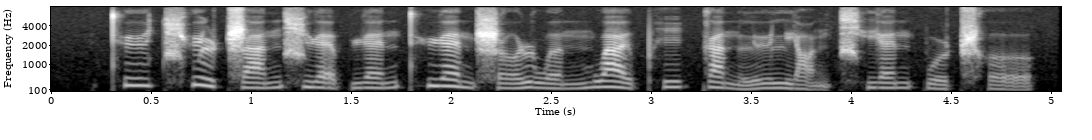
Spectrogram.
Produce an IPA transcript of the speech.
t̪ʰ y˦ t͡ɕʰ y˥˨ ʈ͡ʂ a˨˦ n ɕ ɥ ɛ̰˨˩ p ɥ ɛ˨˦ n t̪ʰ ɥ ɛ˥˨ n ʂ ɤ˨˦ ɻ w ə˨˦ n m w a˥˨ ɪ̯ pʰ i˦ k a˥˨ n l y˦ l j ɑ̰˨˩ ŋ t͡ɕʰ j ɛ˦ n p u˨˦ ʈ͡ʂʰ ɤ̰˨˩

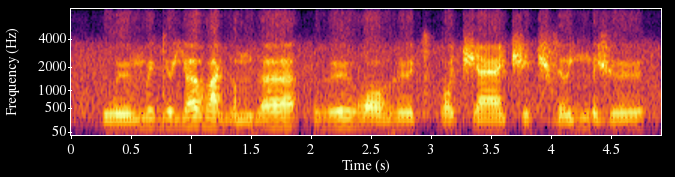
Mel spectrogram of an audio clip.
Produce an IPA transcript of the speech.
w ø m ø d ø j ɐ β a ɡ ɐ m ɡ ɐ | β ø β ɔ ɣ ø t͡s ɡ ɔ t͡ʃ æ t͡ʃ ɐ t͡ʃ z ə j ŋ ə ʒ ø

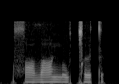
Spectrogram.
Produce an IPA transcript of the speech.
sˤ ɯ ðˤ e ŋ o w ǀ ə t

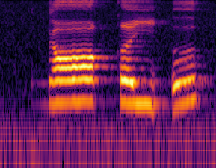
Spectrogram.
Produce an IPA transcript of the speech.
ɡ ɑ q i ʔ ʊ

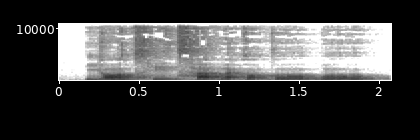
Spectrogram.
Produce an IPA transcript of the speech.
j ɔ t͡sʰ i t͡sʰ a b a k ɔ k oː ɓ o

